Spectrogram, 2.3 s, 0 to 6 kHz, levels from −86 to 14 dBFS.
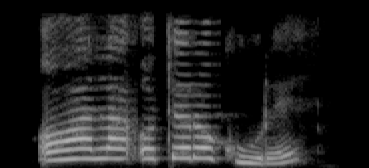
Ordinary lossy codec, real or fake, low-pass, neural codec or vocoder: AAC, 24 kbps; fake; 5.4 kHz; vocoder, 44.1 kHz, 128 mel bands every 512 samples, BigVGAN v2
